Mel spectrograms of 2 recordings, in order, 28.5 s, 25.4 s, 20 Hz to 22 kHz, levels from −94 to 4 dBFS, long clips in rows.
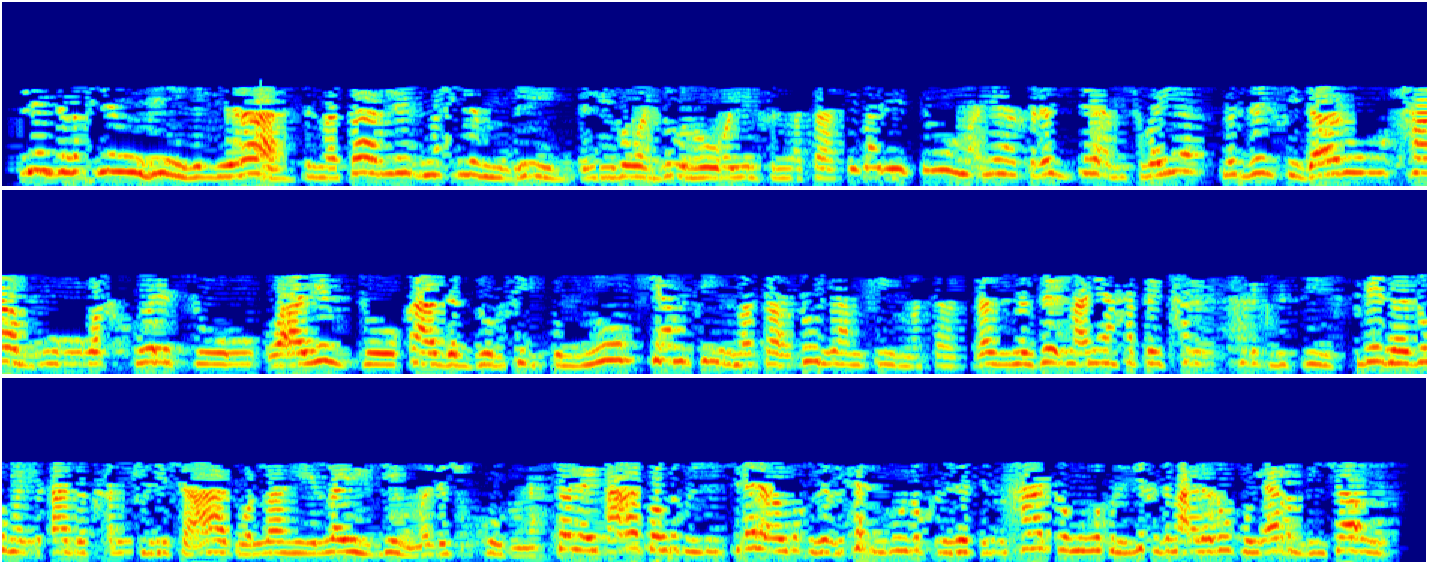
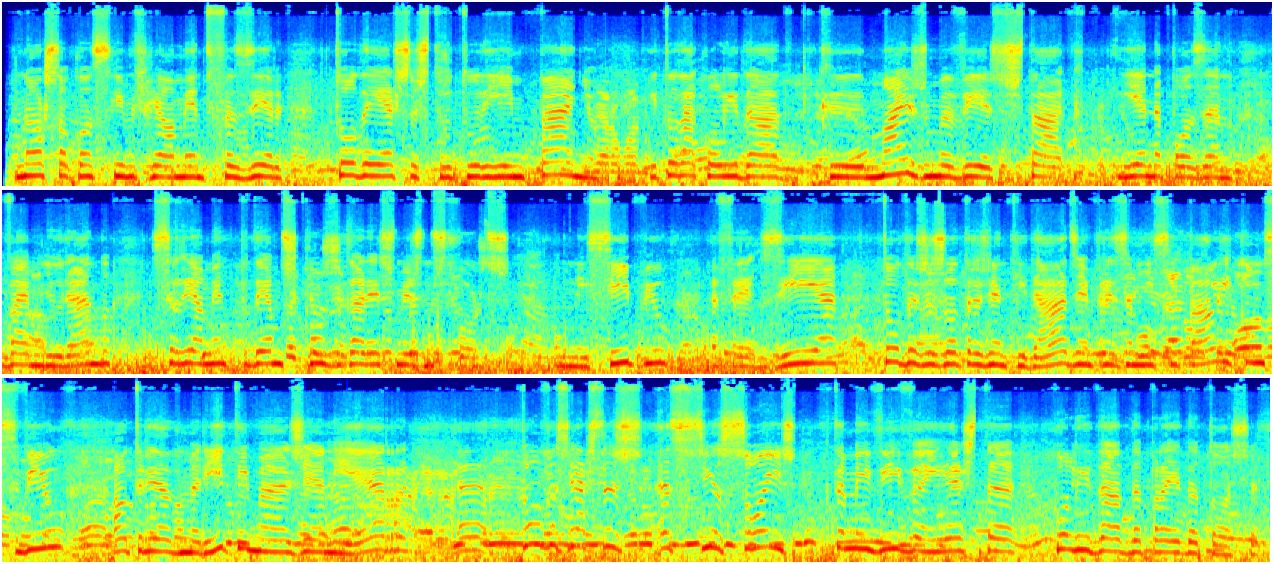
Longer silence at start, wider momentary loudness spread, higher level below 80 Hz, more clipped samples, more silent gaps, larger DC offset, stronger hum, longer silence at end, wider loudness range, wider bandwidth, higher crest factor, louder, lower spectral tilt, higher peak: about the same, 0.15 s vs 0.05 s; first, 11 LU vs 4 LU; second, -56 dBFS vs -24 dBFS; neither; neither; second, under 0.1% vs 0.2%; neither; first, 0.25 s vs 0 s; first, 4 LU vs 1 LU; second, 3.5 kHz vs over 20 kHz; first, 18 dB vs 12 dB; second, -17 LUFS vs -12 LUFS; first, -9 dB/octave vs -5 dB/octave; about the same, 0 dBFS vs 0 dBFS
